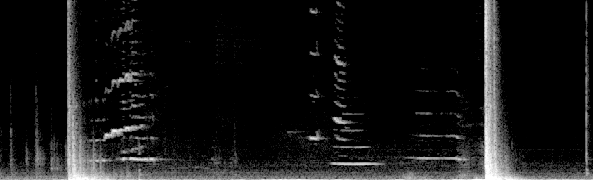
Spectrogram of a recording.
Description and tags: Closetdoor boom stereo verynear
wooden, closet, door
